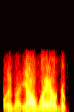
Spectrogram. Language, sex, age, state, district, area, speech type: Manipuri, male, 30-45, Manipur, Churachandpur, rural, conversation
